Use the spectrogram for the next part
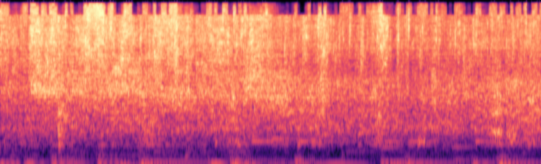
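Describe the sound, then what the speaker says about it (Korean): Broth boils with tteokbokki rice cakes cooking in a pan for aglio e olio tteokbokki, giving a steady close bubbling sizzle that stays loud and continuous throughout. "이렇게 육수가 끓고 떡이 익기 시작하면"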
